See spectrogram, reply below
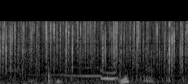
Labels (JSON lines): {"label": "biophony, cascading saw", "recorder": "SoundTrap 600 or HydroMoth"}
